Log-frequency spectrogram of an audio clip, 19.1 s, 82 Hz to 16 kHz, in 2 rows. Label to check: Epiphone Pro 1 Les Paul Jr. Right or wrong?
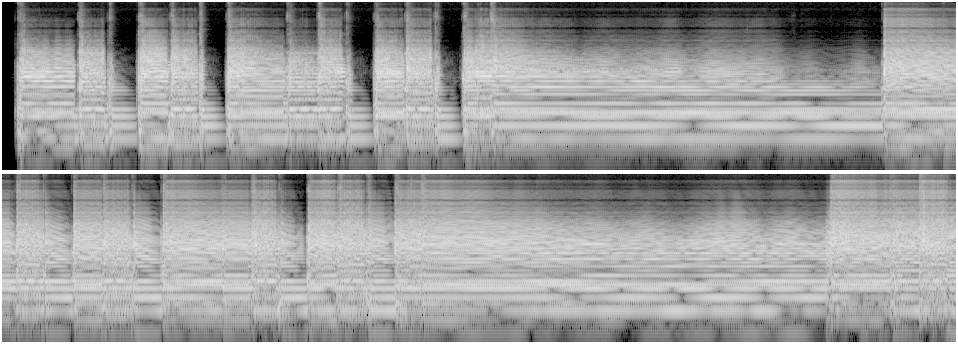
Right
